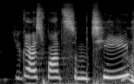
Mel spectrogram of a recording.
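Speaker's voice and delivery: put-on speaking in a British accent. Acting out a character offering tea to hunters: british accent. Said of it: "He's got a British accent for some reason".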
